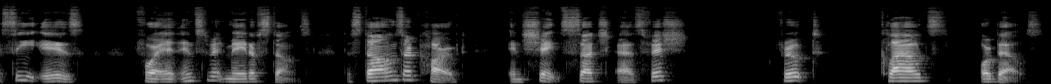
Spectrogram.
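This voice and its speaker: A man teaching preschoolers by reading aloud in a deliberate, emphatic way, pausing to put questions to his young listeners. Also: mid-range voice, pushed and bright. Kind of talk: read-aloud lesson for young children.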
